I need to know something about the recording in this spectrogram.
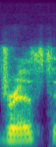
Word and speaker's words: Drizzt: Also, it's pronounced Drizzt, just saying, but okay. Yeah. Continue. I'm going to pronounce it the way most people are going to understand it. Doricious?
